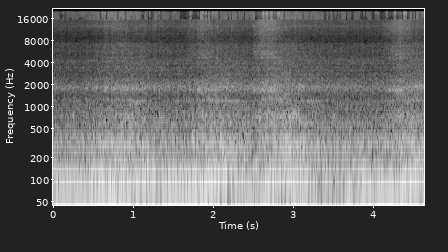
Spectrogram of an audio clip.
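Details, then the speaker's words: 1959 Ford Fairlane 500 carbureted engine, first start after a new gas tank was installed: steady, smooth idle with no knocks, only a little smoke. "running pretty good. I think it's running on the fuel, I think."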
